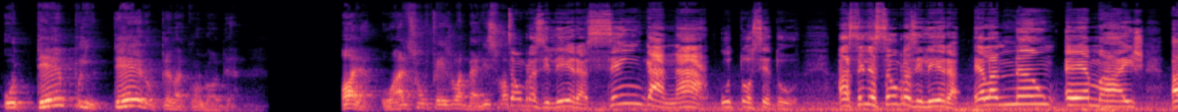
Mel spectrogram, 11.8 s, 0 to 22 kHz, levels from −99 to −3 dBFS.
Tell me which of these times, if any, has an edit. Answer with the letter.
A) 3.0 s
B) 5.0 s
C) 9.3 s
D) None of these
B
